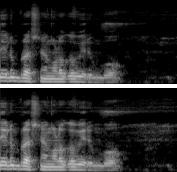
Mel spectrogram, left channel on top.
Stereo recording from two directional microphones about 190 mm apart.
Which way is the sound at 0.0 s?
10° left (ahead or behind).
